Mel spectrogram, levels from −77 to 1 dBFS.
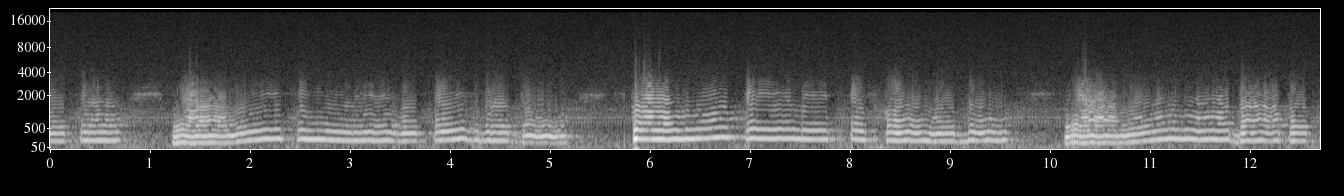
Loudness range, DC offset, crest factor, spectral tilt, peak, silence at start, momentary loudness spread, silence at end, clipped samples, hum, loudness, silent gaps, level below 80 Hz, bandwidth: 2 LU; under 0.1%; 16 dB; -7.5 dB/octave; 0 dBFS; 0 s; 7 LU; 0 s; under 0.1%; none; -16 LUFS; none; -38 dBFS; over 20 kHz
